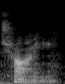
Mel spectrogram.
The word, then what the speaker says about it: Chani: Okay, I just did a bunch of research and they said Chani is how they're pronouncing it in the movie.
